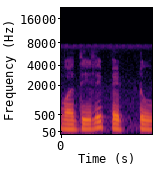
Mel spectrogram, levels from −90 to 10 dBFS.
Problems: low volume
